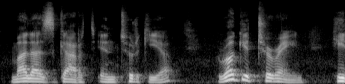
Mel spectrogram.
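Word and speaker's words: Malazgirt: the town of Manzakart and today it is pronounced Malazgart in Turkey.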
